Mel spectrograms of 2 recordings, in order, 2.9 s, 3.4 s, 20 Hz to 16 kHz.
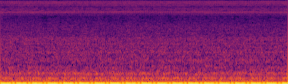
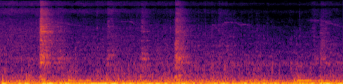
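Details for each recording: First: Mercedes SL500 idling during a second Sea Foam treatment: deep, even, steady rumble with a regular pulse, no popping or misses; running pretty good. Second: Mercedes SL500 on old gas at morning start (no fresh gas or Sea Foam yet), throttle being modulated: deep uneven lumpy chugging with surging revs, sounds like a tractor, wants to die; owner suspects the old gas, cause unconfirmed.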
